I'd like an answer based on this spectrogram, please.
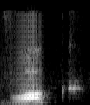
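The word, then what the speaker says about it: walk: हालांकि पहले जो एनसेट जब टाइम था उसमें इकट्ठे बोलते थे, नो डाउट, बट अब नहीं बोलते। प्रोनाउंसिएशन क्या रहेगी, वॉक मीन्स चलना, आई एम वॉकिंग right now, मैं अभी चल रहा हूँ।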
